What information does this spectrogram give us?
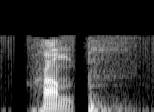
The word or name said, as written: Crump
